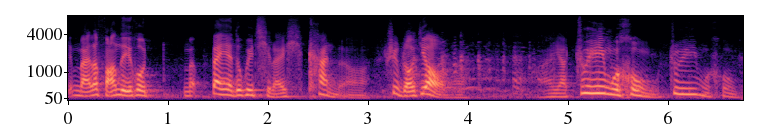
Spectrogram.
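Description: A man from China preaching a sermon, full of rhetorical questions, swinging between loud exclamations and hushed asides. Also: on the high side, sing-song, fast talker, breathy edge. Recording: tinny phone-like recording.

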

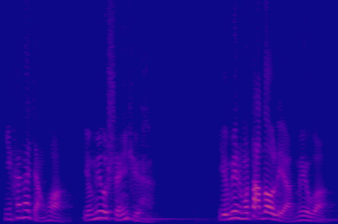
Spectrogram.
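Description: A male pastor preaching a sermon, animated and rising to emphatic peaks. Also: sits high, racing, breathy edge. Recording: dull lo-fi recording.

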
